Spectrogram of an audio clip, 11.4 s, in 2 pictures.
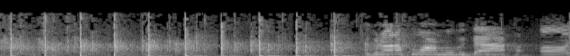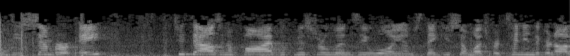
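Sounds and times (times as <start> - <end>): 
audience applause: 0.0 - 3.7
speech: 3.7 - 6.9, 7.5 - 11.3.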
